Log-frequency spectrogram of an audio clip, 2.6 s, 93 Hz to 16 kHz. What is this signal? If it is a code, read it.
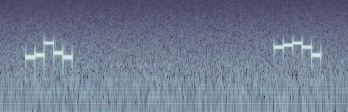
Five-tone selective call (ZVEI), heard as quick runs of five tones, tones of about 70 ms. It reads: 23942 78973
